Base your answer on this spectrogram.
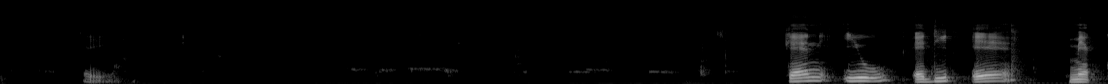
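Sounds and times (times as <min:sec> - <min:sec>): low voice: 0:00.8 - 0:01.2.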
